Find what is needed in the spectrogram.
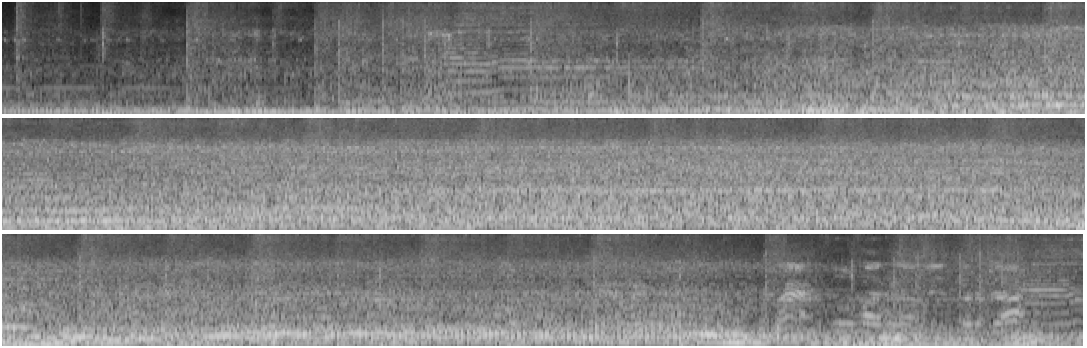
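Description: Light dump truck's diesel engine revved up to drive the hydraulic hoist as the tipper bed rises and the wet soil load tips out. The engine gets louder about four seconds in, holds high, and its pitch swings near the end. Background music plays along.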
